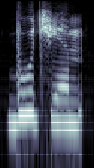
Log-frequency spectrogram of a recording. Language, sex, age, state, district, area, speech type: Tamil, female, 18-30, Tamil Nadu, Erode, rural, read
